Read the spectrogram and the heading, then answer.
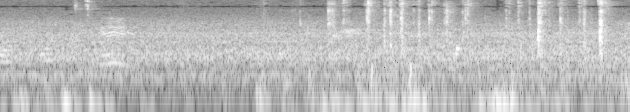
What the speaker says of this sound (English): No, please don't do none of that typing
